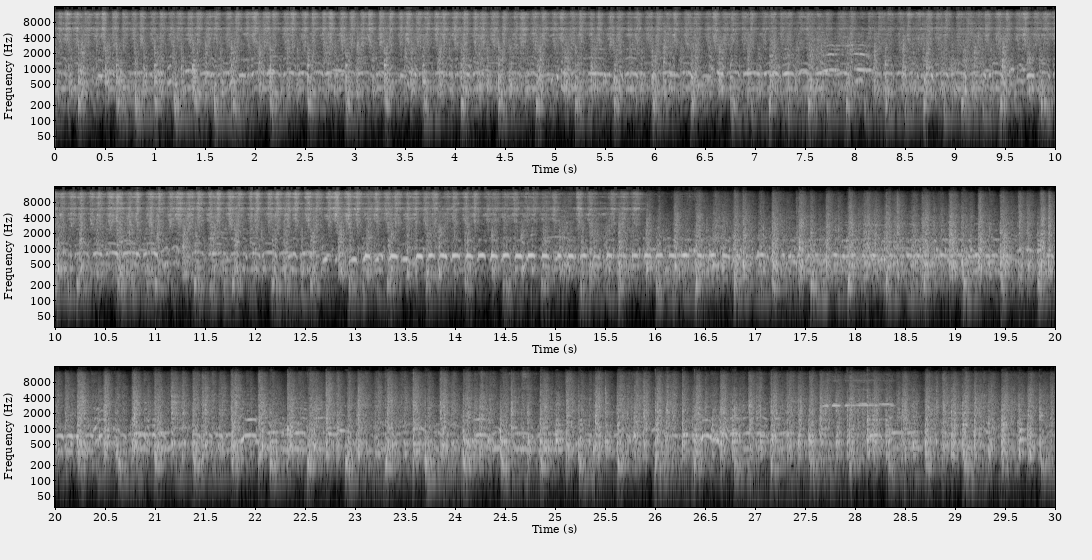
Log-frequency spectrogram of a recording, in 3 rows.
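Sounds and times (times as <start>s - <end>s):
samba drums and percussion: 0.0s - 30.0s
high whistle-like tone: 27.7s - 28.4s.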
